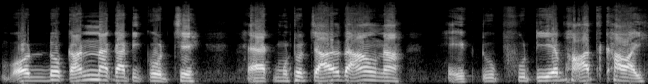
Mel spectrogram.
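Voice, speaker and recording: A man's voice: a little high, a bit bright. A man as a poor pleading labourer. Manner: pleading, slow.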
